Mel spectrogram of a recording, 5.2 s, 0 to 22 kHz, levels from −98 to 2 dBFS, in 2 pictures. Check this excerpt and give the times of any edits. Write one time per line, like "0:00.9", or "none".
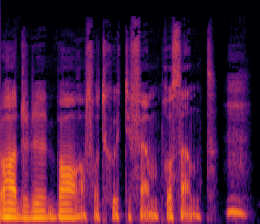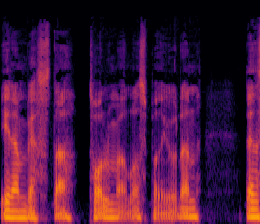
none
